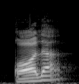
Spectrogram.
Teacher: قاف از حروف استعلاء غلیظ طرف میشه، الف هم تابع قاف غلیظ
